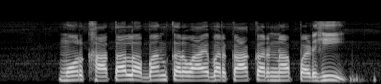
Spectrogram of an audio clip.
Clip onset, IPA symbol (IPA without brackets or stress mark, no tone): m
